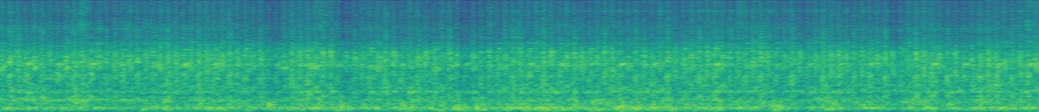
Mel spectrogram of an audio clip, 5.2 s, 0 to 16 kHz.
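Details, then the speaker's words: Mitsubishi L200 Triton diesel just started, still cold, heavy starter, smoky exhaust, running hot: lumpy, uneven idle with irregular low knocks and stumbles; rough idle from low compression due to worn piston rings. "Nah itu asapnya dan suaranya juga pincang"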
